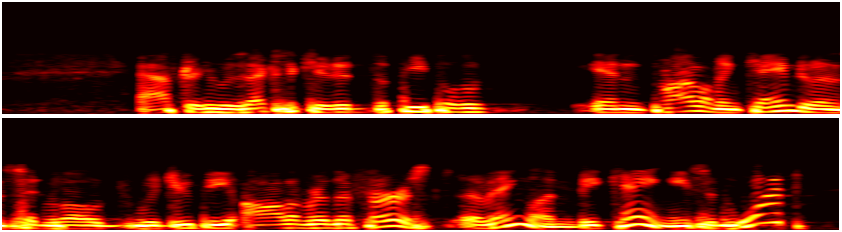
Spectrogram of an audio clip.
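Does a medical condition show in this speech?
No.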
